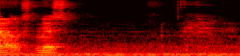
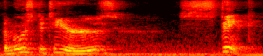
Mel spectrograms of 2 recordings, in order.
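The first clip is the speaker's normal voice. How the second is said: taunting shout; 9 semitones higher than usual. A narrator's reading. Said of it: "shouted Miss Laney".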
